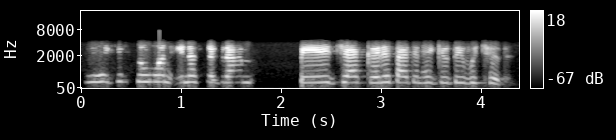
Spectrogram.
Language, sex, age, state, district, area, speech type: Kashmiri, female, 30-45, Jammu and Kashmir, Srinagar, urban, conversation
